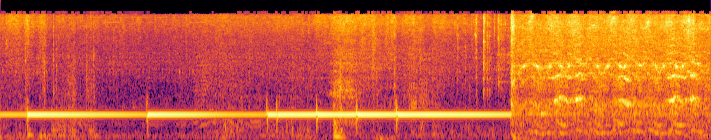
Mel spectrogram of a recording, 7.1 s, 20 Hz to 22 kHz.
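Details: 2007 Buick Rainier, 4.2L inline-six, 175,000 miles, with a replacement engine from a 2008 Chevy Trailblazer: a steady electronic tone and sharp clicks, then rough cranking that never catches.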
